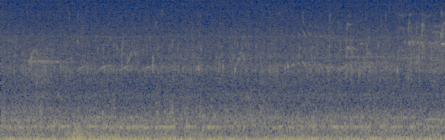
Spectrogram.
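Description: Wind rumbling on the microphone, with a faint steady hum and a few faint chirps.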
